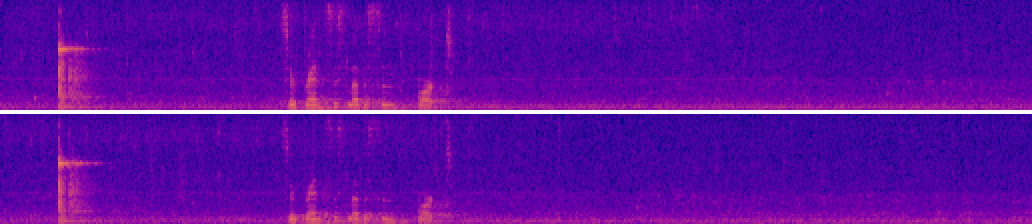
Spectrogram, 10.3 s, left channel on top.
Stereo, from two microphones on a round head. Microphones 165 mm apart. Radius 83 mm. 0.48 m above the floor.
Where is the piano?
5° right (ahead or behind), 5 m.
